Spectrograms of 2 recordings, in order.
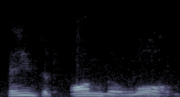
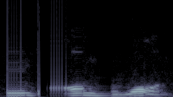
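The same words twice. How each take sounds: First: The word 'on' is said with stress. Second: The word 'on' is said with stress.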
